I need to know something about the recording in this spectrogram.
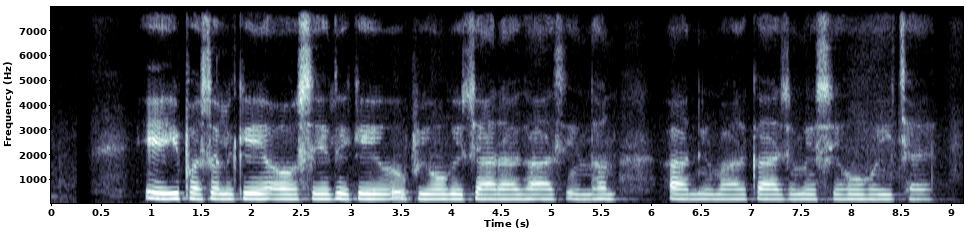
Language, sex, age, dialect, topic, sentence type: Maithili, male, 25-30, Eastern / Thethi, agriculture, statement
